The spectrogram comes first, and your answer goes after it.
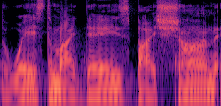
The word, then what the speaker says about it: Shaun: This one's called Waste My Days by Shaun Angel, pronounced like Shawn.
